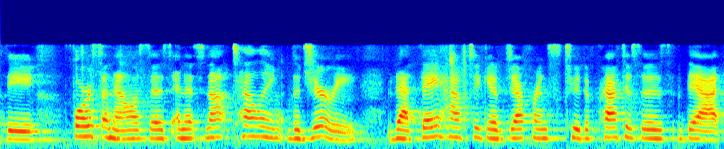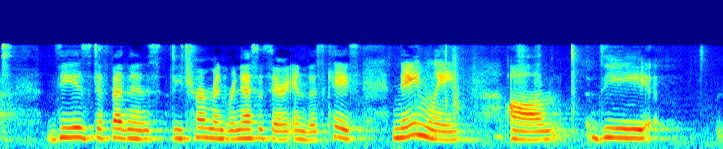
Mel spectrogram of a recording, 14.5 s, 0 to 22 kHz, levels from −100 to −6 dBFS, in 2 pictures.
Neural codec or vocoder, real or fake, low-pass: codec, 16 kHz, 6 kbps, DAC; fake; 7.2 kHz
